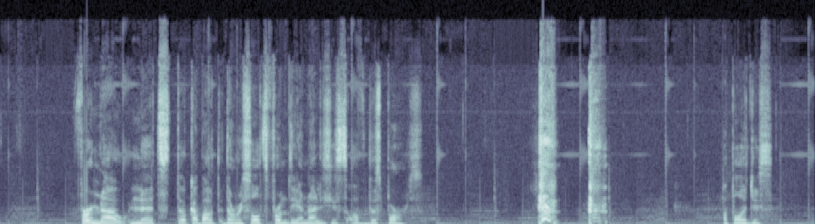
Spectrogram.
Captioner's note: cough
